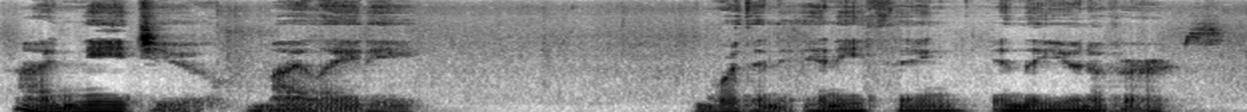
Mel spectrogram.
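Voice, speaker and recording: A man narrating a scripted first-person horror story with deliberate, dramatic pauses. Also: low-pitched, fairly even intonation, vocal fry, dark tone, slight background noise.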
